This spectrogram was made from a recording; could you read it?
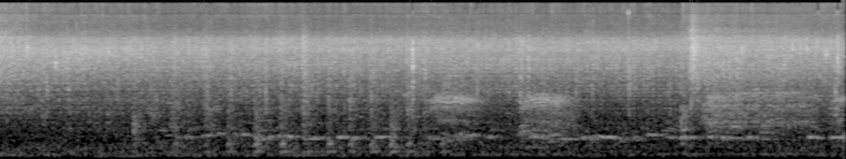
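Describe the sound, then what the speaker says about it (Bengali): Lentil fritters frying in hot oil, a constant bright sizzle with crackle throughout, joined by faint scraping and a few small clinks, with a soft high voice-like tone drifting in now and then. "তেলের পরে ডালের বড়াটা ছাড়িয়ে দিলাম"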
